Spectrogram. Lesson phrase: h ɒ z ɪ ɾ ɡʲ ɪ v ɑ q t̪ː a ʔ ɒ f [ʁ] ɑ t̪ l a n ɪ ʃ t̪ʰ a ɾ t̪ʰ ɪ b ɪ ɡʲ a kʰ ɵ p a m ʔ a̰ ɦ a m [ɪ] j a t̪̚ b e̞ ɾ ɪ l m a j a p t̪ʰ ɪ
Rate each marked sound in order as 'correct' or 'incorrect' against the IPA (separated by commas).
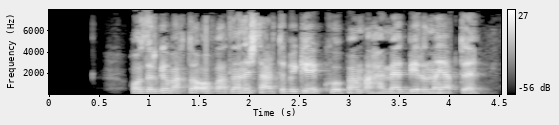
correct, incorrect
